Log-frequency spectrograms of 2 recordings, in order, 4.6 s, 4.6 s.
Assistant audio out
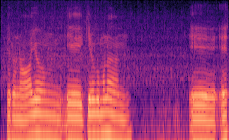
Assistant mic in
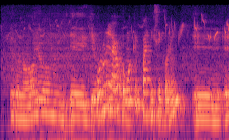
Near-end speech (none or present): present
